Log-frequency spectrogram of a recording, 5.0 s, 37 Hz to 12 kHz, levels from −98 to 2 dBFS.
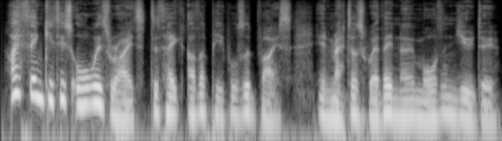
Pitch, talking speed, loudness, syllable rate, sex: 115 Hz, 240 wpm, -19 LUFS, 5.8 syllables/s, male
